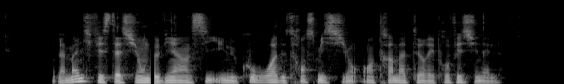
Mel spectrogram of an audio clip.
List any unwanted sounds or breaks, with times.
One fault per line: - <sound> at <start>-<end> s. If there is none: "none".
- dropout at 1.5-1.6 s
